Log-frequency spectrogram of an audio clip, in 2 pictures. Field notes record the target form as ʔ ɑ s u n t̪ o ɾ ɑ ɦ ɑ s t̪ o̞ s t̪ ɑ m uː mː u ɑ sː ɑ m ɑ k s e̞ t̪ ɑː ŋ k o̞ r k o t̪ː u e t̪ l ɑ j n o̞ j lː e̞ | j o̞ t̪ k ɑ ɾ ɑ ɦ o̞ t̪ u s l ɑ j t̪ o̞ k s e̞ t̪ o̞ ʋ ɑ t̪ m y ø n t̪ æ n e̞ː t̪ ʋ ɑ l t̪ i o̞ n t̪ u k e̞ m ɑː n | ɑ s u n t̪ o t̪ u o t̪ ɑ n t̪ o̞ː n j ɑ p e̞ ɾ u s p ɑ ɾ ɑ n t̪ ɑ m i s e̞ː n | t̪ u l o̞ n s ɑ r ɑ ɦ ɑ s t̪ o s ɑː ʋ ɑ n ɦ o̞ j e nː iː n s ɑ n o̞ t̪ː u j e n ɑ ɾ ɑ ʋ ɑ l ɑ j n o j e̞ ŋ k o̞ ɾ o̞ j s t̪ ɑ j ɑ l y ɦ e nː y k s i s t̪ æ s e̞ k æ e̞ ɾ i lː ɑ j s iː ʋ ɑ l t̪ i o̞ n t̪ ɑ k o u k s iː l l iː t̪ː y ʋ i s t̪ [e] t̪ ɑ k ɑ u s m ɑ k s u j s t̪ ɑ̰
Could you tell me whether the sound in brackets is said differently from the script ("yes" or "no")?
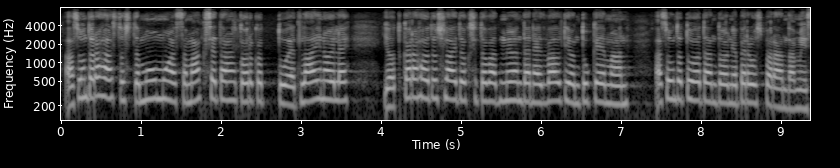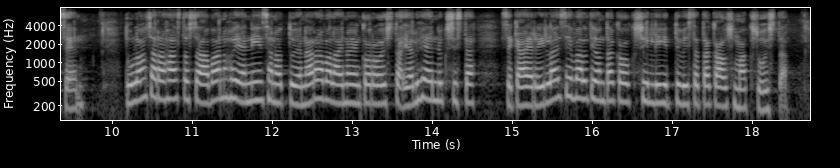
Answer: yes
